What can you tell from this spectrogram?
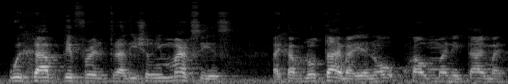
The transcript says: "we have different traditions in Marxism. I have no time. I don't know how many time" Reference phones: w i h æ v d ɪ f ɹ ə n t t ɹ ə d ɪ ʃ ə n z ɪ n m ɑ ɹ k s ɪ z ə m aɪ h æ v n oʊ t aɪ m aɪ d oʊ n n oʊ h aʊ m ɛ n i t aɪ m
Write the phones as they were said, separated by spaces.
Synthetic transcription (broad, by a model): w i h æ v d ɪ f ɹ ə n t t ɹ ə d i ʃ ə n ɪ n m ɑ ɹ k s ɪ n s aɪ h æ v n oʊ t aɪ m aɪ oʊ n n oʊ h aʊ m ɛ n i t aɪ m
